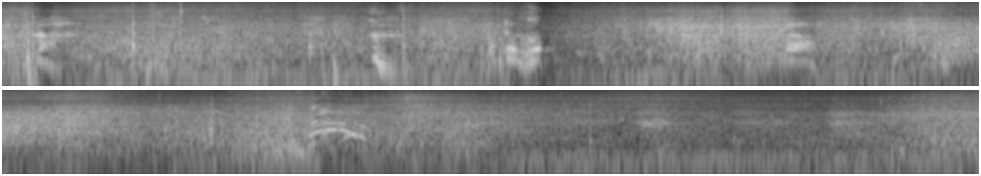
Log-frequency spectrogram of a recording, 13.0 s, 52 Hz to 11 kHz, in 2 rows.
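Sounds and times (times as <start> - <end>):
surf washing on beach: 0.0 - 13.0.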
